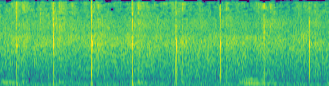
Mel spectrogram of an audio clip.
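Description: Sparse, scattered handclaps from a Baptist church audience welcoming a couple and their few-weeks-old baby attending for the first time: about eight sharp, separate claps spread unevenly over a few seconds, fairly quiet, with a faint murmur of voices underneath toward the end.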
